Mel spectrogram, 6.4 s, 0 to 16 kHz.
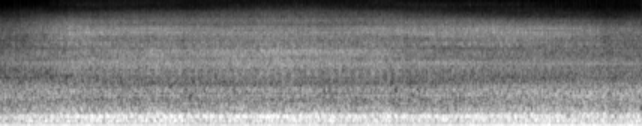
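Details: Powerscreen Premiertrak 400X jaw crusher, unrun for months, during inspection: deep steady drone with even hum, no banging or thumps; jaw running smoothly.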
